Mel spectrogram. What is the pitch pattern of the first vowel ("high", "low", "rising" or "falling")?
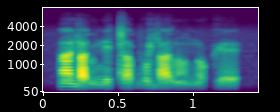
high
